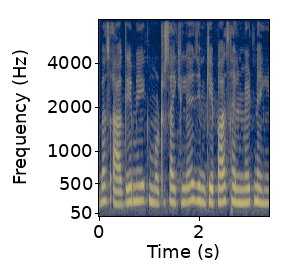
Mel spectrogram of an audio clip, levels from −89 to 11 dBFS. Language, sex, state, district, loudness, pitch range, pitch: Hindi, female, Jharkhand, Deoghar, -16 LUFS, 210-230 Hz, 220 Hz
